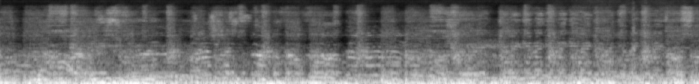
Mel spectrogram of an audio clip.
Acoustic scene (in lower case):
car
